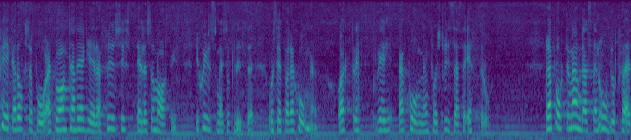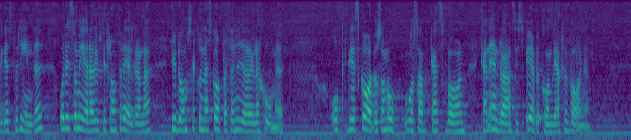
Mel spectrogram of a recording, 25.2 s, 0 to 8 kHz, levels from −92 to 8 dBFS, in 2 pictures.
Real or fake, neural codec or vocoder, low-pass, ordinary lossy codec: fake; codec, 16 kHz, 4 kbps, X-Codec, HuBERT features, trained on balanced general audio; none; none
